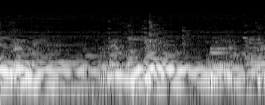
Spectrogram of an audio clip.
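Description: Acoustic guitar strings plucked and left ringing in long, steady notes, with a couple of fresh plucks later on, as the player checks his tuning.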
